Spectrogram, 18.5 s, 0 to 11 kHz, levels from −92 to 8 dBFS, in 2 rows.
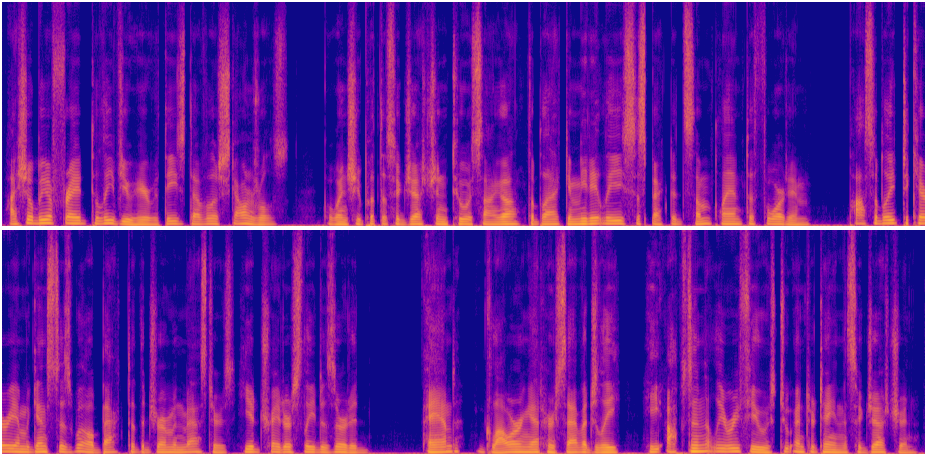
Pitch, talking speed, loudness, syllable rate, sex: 120 Hz, 180 wpm, -20 LUFS, 6.1 syllables/s, male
